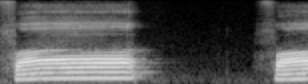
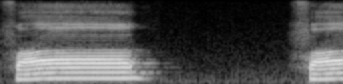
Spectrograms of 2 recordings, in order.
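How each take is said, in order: The two takes are said the same way.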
